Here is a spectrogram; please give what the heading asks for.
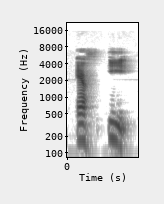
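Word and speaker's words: φ: Yang ini ditulisnya pi tapi dibacanya Fi. hati-hati untuk pelafalan orang Sunda kadang-kadang suka agak belibet, ada P sama F itu sama-sama aja.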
